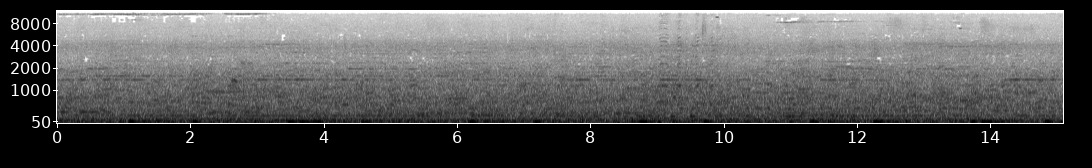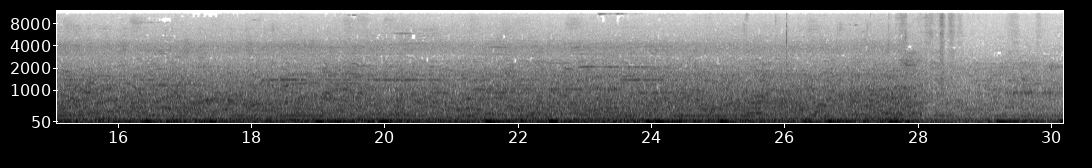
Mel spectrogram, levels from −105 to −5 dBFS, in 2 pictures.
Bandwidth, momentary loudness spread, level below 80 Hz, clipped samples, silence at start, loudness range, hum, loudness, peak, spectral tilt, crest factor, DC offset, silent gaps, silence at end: 4.7 kHz; 7 LU; -16 dBFS; under 0.1%; 0 s; 2 LU; none; -18 LUFS; -2 dBFS; -9 dB/octave; 14 dB; under 0.1%; none; 0 s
